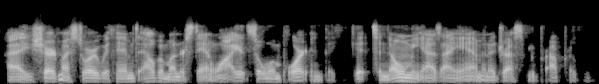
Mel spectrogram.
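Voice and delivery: ordinary talk, nothing marked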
